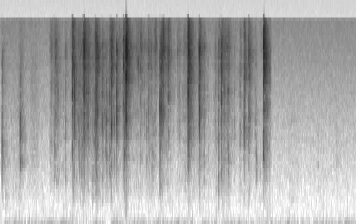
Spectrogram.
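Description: Small shiny plastic component bag crinkling and crackling as it is handled and opened by hand, in a quick irregular run of crackles that stops shortly before the end.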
